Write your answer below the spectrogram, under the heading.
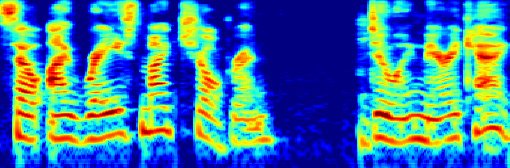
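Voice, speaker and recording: Vocal fry runs through this woman's medium-pitched voice. Her pitch varies in an ordinary way. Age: 70s. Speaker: cosmetics sales director. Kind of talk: motivational talk to sales team. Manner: animated.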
